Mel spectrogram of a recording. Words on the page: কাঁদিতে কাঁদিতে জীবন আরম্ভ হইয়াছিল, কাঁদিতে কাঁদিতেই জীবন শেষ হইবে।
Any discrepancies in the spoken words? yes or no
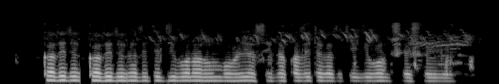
yes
